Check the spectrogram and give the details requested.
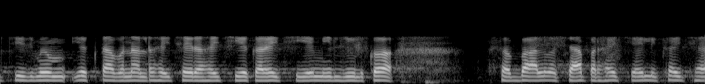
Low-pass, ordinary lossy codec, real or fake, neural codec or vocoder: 3.6 kHz; none; fake; vocoder, 44.1 kHz, 128 mel bands every 512 samples, BigVGAN v2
